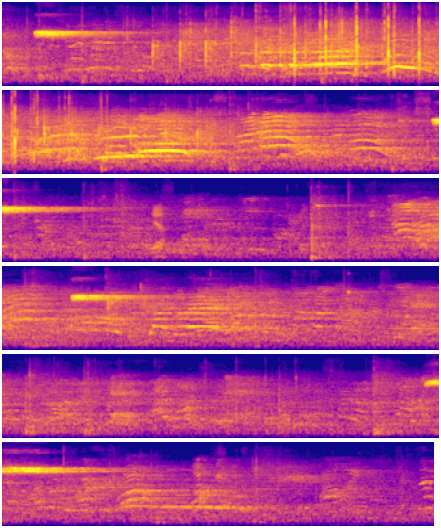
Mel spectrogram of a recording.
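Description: Indoor volleyball match: a referee's whistle blows four short steady blasts, while players and spectators shout and cheer. Ball hits and bounces ring out in the echoing gym, busiest a few seconds in.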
